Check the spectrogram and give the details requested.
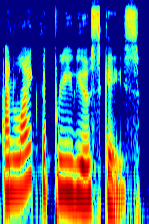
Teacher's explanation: First syllable pre is the stress syllable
